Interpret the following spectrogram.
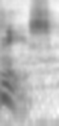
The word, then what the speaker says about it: niece: My dearest niece, or niece, as it's typically pronounced, thank you for sending me your potion.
